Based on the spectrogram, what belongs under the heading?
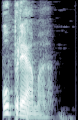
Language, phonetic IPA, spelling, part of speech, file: Russian, [ʊˈprʲamə], упрямо, adverb / adjective, Ru-упрямо.ogg
- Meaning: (adverb) obstinately (in an obstinate manner); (adjective) short neuter singular of упря́мый (uprjámyj)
